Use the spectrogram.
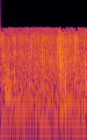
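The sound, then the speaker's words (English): Water runs steadily into a tub to moisten a cloth, with a continuous hissing, splashing rush that holds an even level for about two seconds, with no voices. “Uh, Watson, run the water into this tub, will you?”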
